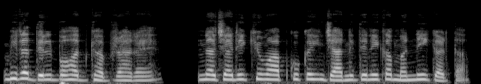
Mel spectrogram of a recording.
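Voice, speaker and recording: A woman voicing a gentle, respectful young daughter-in-law in an animated moral story. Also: medium pitch, moderate pace, dry recording, clean studio sound, lightly acted. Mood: anxious. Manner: respectful, eager to serve.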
